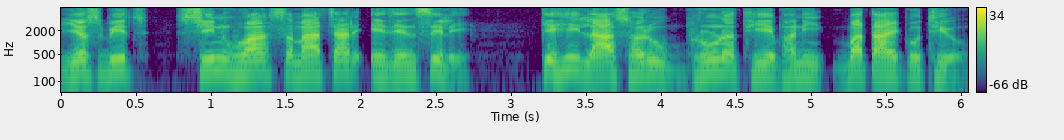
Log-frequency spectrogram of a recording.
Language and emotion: Nepali, neutral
